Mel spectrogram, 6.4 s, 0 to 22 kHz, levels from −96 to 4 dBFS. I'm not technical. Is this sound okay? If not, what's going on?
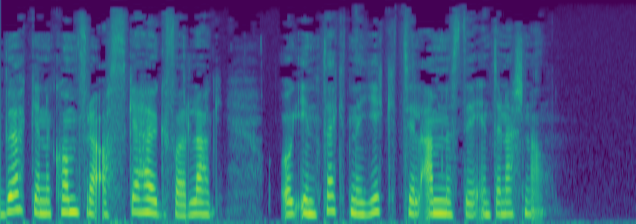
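No. From 4.73 s to the end, the speech plays about 6.4% fast and sits roughly a semitone (107 cents) higher. This is likely a drift correction step, where clock-matching software abruptly changed the playback rate to rebalance its buffer.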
